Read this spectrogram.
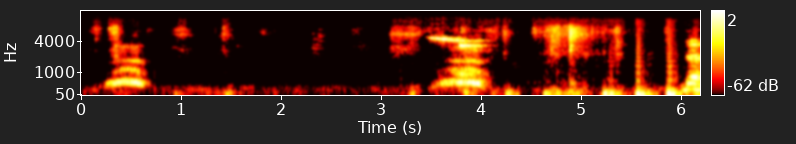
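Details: Cane Corso (Italian Mastiff) from a breeder's pack west of Nashville, Tennessee, giving two short high whining cries with a tonal, rising-falling shape, followed by a burst of soft low thumps and shuffling noises.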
